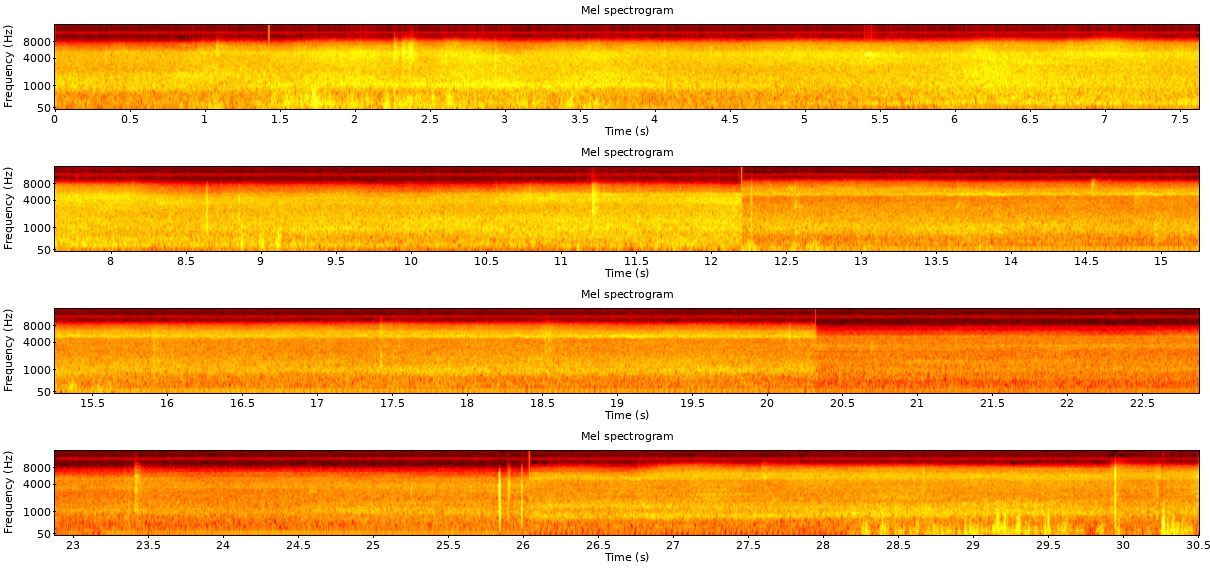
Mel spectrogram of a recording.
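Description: Wind buffeting a handheld microphone over steady outdoor background noise, with scattered clicks and a cluster of knocks near the end.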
